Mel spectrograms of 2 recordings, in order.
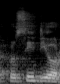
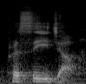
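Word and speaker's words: procedure: এন্ড প্রসিজার rules and এটার উচ্চারণটা প্রসিডিউর না উচ্চারণটা হচ্ছে প্রেসিডার রুলস এন্ড প্রেসিডার এরপরে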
